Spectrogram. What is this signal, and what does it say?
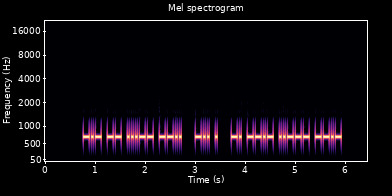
Morse code, heard as a keyed tone, about 30 wpm, 700 Hz. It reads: KM3Z DE NQ2Q
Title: USA Callsign DE Callsign - 4 Characters - 30wpm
